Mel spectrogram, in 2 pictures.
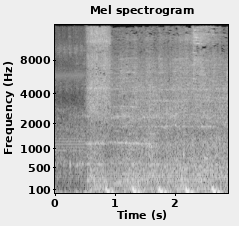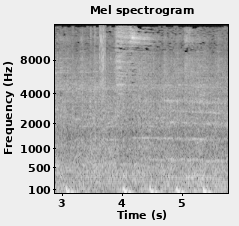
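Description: A train rolls past a railway crossing on the road to the Sabuj Dwip picnic spot near Kolkata, its wheels thumping over rail joints in a steady, close clickety-clack rhythm that keeps going throughout.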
